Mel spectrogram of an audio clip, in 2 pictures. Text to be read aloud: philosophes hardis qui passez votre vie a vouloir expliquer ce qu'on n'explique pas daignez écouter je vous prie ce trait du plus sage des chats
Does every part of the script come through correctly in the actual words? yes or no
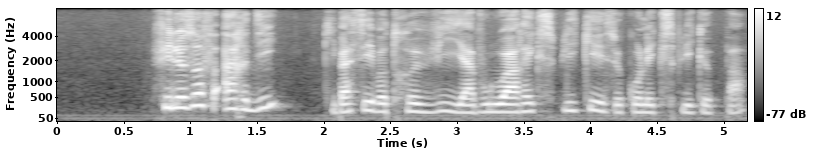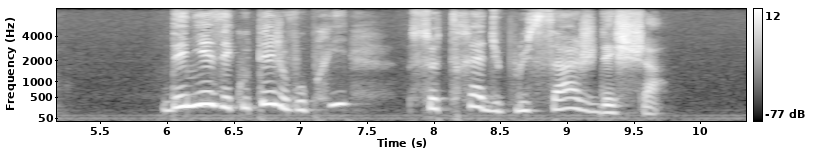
yes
